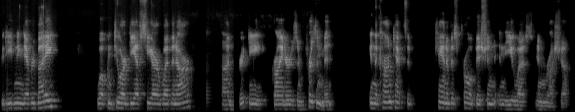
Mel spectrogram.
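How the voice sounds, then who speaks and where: A man hosting a webinar, reading a formal welcome and speaker introduction in a measured way. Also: mid-range voice. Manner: measured, reads from prepared text. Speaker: webinar host, organization president. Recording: echoey room, dull lo-fi audio.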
